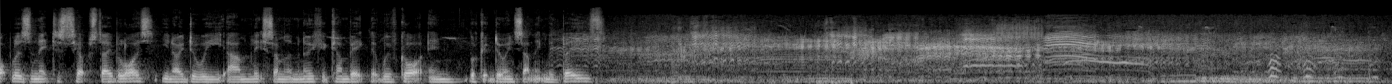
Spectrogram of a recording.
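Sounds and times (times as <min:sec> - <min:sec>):
speech: 0:00.0 - 0:07.2
flock of sheep and lambs bleating: 0:05.3 - 0:13.9.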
